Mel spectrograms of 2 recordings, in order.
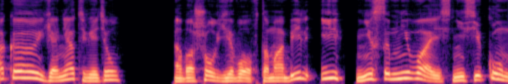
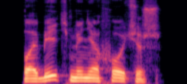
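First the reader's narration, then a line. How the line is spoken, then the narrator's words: Grim smirk. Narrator (Russian): мрачно усмехнулся идиот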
